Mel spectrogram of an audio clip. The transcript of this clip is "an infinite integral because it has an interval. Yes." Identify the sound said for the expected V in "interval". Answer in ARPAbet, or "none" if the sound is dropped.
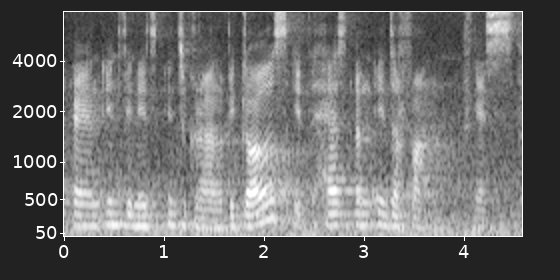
F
